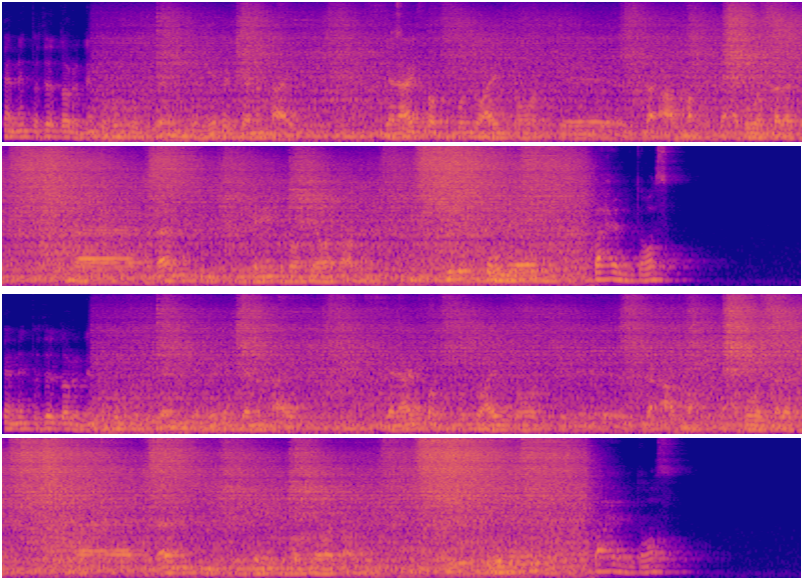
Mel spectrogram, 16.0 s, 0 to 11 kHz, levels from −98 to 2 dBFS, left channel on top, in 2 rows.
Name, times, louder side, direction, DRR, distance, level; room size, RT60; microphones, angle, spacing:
voice 1, 0.0-3.0 3.8-8.0 8.7-11.8 12.8-13.4, left 1 dB, 35° left, 5 dB, 0.9 m, -34 dB
sound 1, 0.9-13.8, right 1 dB, 5° right, 1.0 m, -32 dB
voice 2, 3.8-4.2 8.6-8.9 12.1-13.5 13.8-14.6, left 5 dB, 75° left, 9 dB, 0.4 m, -35 dB
7.9 x 3.8 x 6.4 m, 0.91 s
head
